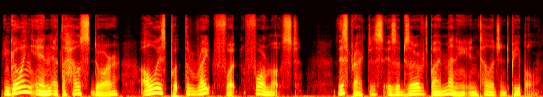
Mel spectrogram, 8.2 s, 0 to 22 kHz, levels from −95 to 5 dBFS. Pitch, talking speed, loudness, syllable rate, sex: 125 Hz, 155 wpm, -19 LUFS, 4.7 syllables/s, male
